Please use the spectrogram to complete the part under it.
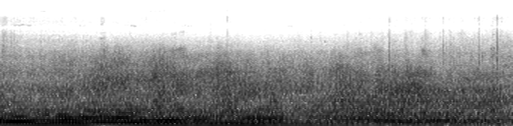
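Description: Propeller airplane at the Reno air show, a loud, close, continuous engine drone with a pronounced low harmonic hum that shifts slightly in pitch, sounding alone throughout.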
